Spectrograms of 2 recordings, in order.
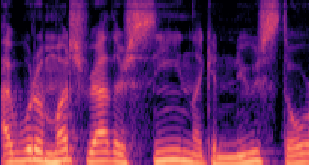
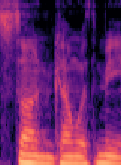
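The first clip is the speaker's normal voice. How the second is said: ordinary talk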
